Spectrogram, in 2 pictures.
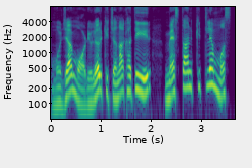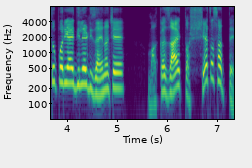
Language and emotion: Goan Konkani, happy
